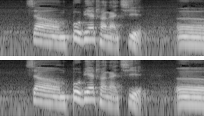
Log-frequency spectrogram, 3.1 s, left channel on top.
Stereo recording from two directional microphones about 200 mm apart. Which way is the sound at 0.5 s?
40° right (ahead or behind).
